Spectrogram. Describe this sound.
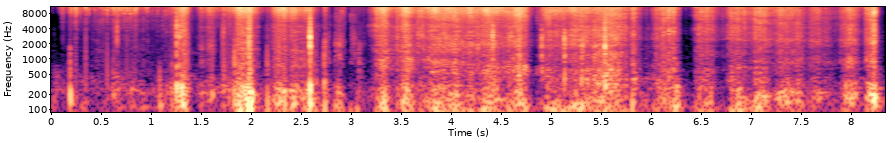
Queneau Carton 01
grattement sur un carton alveolé
pencil, paper, cardboard, scrape, scratch, scribble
